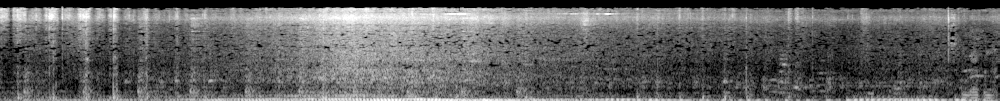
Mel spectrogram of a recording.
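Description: A motor vehicle engine going by, swelling to its loudest about four seconds in and then fading, over the scratchy rubbing of a cloth scrubbing glue off the glass of an LCD panel.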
